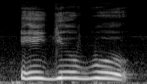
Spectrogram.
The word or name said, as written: ijubu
